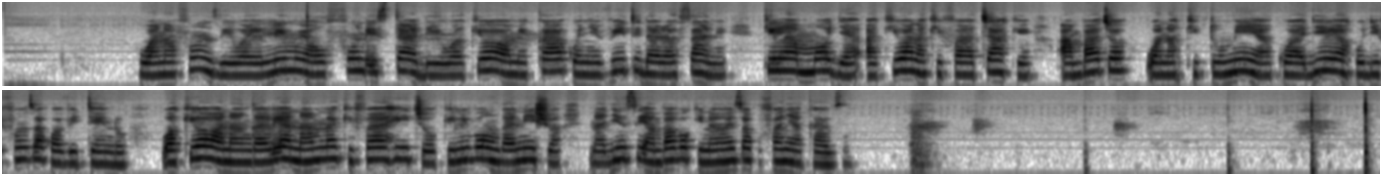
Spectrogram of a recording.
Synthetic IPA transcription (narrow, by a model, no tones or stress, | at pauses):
wanafunziwaɛlimujaufundistaɗiwakiwawamɛkaːkwɛɲɛvitiɗaɾasani | kilam̩ːɔʄaʔakʰiwanakifaːt͡ʃakɛ | ambat͡ʃɔwʔanakitumiakwaːʄilijakuʄifunzakwavitɛndɔ | wakiwawanaːŋɡalianam̩nakifaːɦit͡ʃɔkilivɔuŋɡaniʃwanaʄinsiambavɔkinawɛzakufaɲakazi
